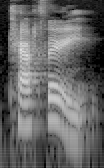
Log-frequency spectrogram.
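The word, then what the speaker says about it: Caffè: 카페라고 써 있는 거 근데 원래 카페가 카페와 카페가 아니에요 발음이 발음 한번 해보시면 카페이 카페이 이렇게 발음 하거든요 완전 다르죠 그래서 카페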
